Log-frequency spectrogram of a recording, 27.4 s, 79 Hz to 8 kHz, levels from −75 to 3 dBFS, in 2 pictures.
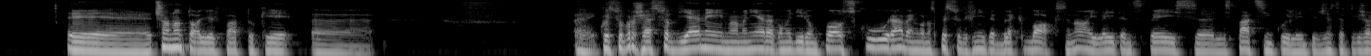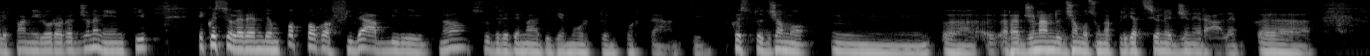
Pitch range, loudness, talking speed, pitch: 105-130 Hz, -29 LUFS, 140 wpm, 120 Hz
